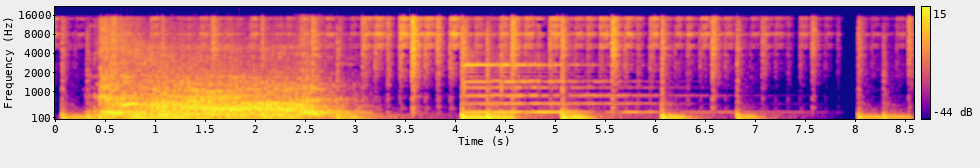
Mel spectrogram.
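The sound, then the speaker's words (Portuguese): A lion lets out one deep, loud roar lasting about two seconds, then falls silent before a steady, pulsing musical beat with sustained tones takes over. “Por isso que ruja o leão.”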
